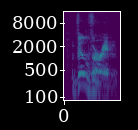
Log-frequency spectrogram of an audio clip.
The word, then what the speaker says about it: Vilverin: Vilverin, that's how it's pronounced.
